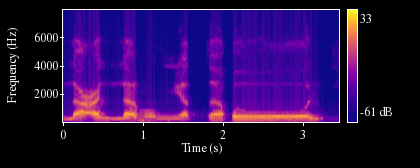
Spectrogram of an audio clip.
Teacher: غیر ذی عوج لعلہم یتقون، قوف کے بعد واو مدہ ہے، واو ساکن ما قبل ضمہ یعنی پیش ہے تو اس کو ایک الف کے برابر لمبا کریں گے۔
